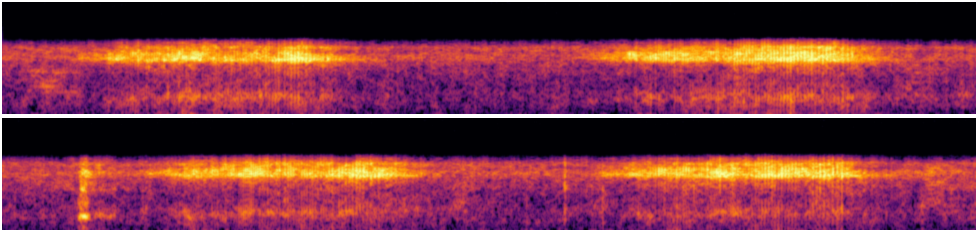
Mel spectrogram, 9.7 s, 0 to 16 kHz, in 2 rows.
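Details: Snorer who reportedly needs surgery: four long, hissing, high-pitched breathy snores at about 12 per minute, with quiet gaps between.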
